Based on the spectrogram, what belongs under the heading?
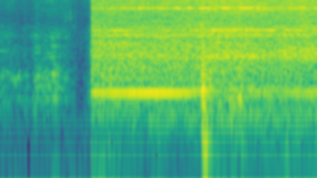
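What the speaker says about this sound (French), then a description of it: "on va faire l'aspirateur" A vacuum cleaner switches on after a short quiet moment and runs with a loud, steady roar while tidying a bedroom, with a brief knock partway through.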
